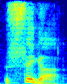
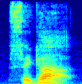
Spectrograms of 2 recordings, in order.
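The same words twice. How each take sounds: First: The stress is on the first syllable. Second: The stress is on the second syllable. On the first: The speaker calls it wrong. "it's not pronounced as cigar" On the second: The speaker calls it right. "So here the stress goes on the second syllable"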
